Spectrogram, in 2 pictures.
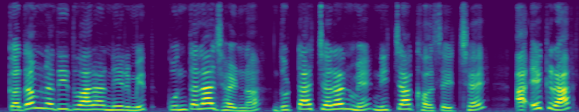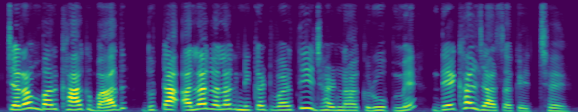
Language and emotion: Maithili, neutral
